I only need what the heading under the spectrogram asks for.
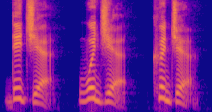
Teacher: whenever there is a D and right after there is a Y sound, we get a J sound.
